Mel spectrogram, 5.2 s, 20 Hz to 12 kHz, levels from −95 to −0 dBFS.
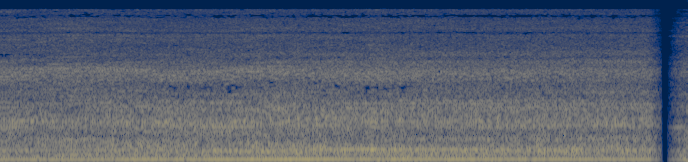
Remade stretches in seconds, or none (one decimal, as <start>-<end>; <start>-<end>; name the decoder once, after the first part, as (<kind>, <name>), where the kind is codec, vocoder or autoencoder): none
